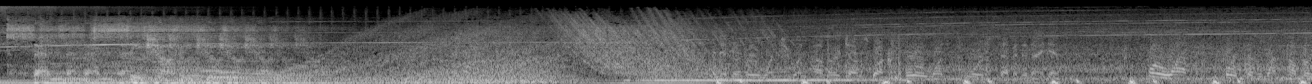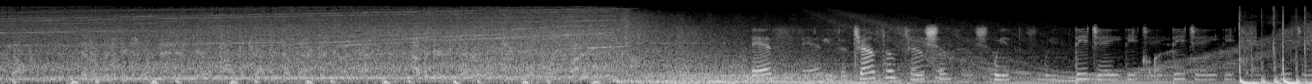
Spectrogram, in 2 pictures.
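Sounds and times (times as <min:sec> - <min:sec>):
airplane jet engines roaring during takeoff: 0:00.1 - 0:21.8
speech: 0:00.3 - 0:02.9, 0:08.7 - 0:10.8, 0:11.5 - 0:17.7, 0:20.6 - 0:26.1.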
